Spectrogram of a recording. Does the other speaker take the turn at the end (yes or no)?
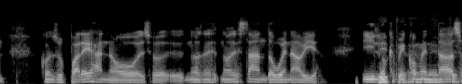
no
